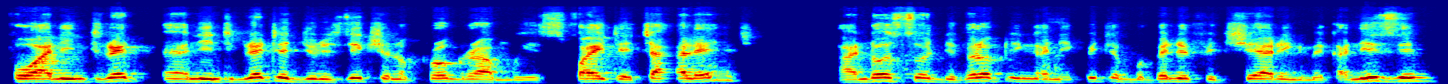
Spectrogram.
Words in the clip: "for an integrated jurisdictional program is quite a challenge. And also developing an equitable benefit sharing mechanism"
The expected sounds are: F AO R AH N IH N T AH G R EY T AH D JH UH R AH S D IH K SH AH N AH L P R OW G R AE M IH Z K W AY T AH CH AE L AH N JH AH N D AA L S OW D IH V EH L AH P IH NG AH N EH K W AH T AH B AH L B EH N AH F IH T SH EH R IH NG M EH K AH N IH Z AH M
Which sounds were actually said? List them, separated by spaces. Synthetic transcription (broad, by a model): F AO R AH N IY N T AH G R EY T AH D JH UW R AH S D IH K SH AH N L P R OW G R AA M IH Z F AY T AH CH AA L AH N JH AH N D AA L S OW D IH V EH L AH P IH NG AH N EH K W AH T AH B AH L B EH N AH F IH T SH EH R IH NG M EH K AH N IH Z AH M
